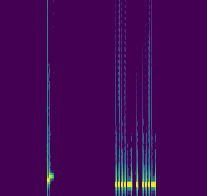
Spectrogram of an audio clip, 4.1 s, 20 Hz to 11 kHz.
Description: Morse code, heard as a keyed tone, about 40 wpm, 700 Hz. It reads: 4EV
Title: All Cut Numbers - 3-Digit 40wpm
